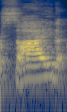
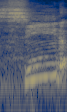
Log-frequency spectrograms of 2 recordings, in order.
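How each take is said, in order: First: Side, with a long eye vowel; SEID as "side". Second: Seed, with a long ee vowel; SEID as "seed". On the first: Reviewer offering another guess at a band name, pronounced Side. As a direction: say Side to rhyme with ride. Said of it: "I'm not sure". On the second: Reviewer guessing at a band name, pronounced Seed with long ee. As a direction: say Seed to rhyme with need. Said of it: "I'm probably gonna mispronounce". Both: Shown as a demonstration.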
